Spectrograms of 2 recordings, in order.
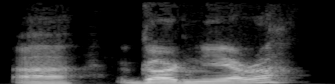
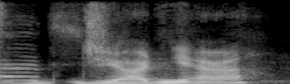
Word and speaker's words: giardiniera: I don't think you're saying that right, but maybe I don't think I am either, but it goes on like Chicago hot dogs, gardeniera. – I'm trying to look that up now. – Should I say it louder? Gardeniera. – No, maybe you are right. Maybe it's giardiniera, maybe with the soft G.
